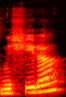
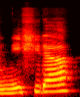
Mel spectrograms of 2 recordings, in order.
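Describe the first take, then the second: First: The name is said with an American pronunciation. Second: The name is said with a Japanese pronunciation. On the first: This is the everyday form the speaker uses. "that's the Americanized version" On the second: This is the technically correct original form. "if you're going to be technical about it"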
